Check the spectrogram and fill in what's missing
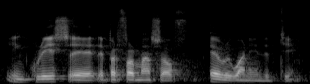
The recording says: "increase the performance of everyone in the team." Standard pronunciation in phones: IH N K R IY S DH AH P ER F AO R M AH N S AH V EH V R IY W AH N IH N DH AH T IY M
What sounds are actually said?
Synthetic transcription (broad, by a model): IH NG K R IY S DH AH P ER F AO R M AH N S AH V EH B R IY W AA N IH N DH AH T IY M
